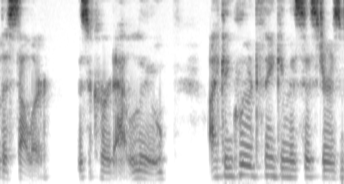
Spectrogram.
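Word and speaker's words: Loos: the Battle of Lou I don't know that I've ever actually heard it pronounced out loud now that I'm thinking about it but my French Classes tell me that that you do not say that s out loud Battle of Lou took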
